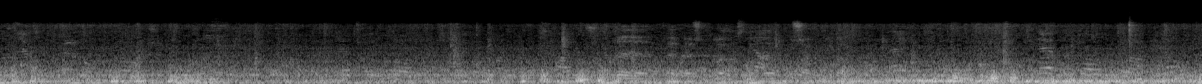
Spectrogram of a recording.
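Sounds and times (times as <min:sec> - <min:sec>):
train rumble inside carriage: 0:00.0 - 0:12.0.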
